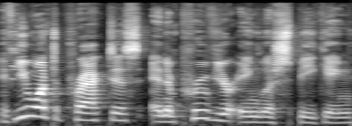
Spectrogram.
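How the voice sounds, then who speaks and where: On a very clean recording with a silent background, a man speaks in a high voice with a slight Southern US accent. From US South. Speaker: English teacher. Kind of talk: tutorial. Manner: clear, instructional.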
